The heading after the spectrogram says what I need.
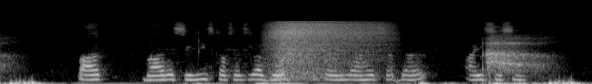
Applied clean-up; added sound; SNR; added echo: none; Breathing; -3 dB; none.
